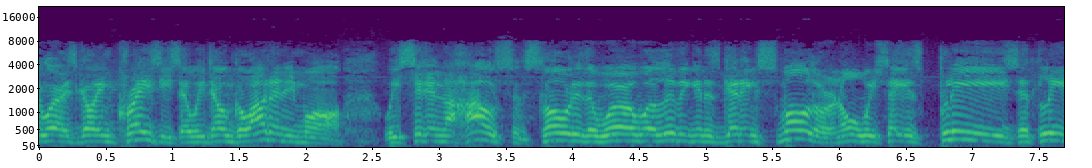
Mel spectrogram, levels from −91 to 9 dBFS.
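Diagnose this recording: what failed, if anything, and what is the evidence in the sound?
Nothing stood out on listening, so there is no failure to diagnose here.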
